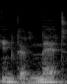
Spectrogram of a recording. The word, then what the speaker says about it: internet: internet internet internet okay so just miss out the the Okay Internet and skew the screw the emphasis to the last day internet this one investig investig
